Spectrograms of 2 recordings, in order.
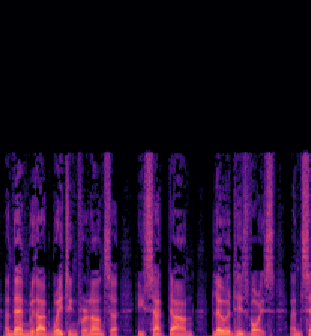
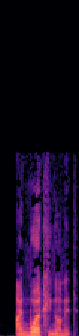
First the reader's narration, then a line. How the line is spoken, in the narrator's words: said Harry quickly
